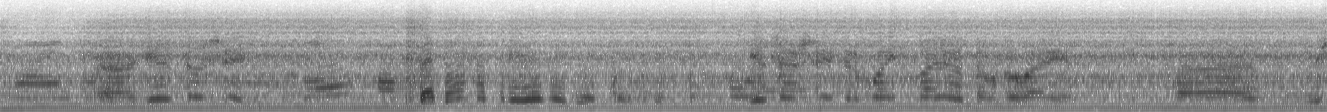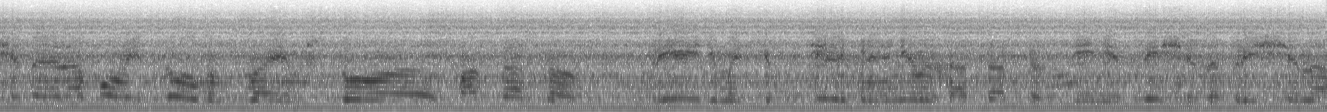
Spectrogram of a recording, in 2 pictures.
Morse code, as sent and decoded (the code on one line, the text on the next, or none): none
